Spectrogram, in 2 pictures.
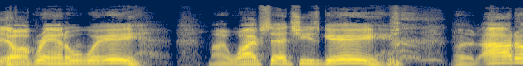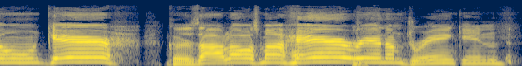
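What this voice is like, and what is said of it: Mock country-music singing voice. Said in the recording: “It's a pretty good impression of shitty country music.”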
